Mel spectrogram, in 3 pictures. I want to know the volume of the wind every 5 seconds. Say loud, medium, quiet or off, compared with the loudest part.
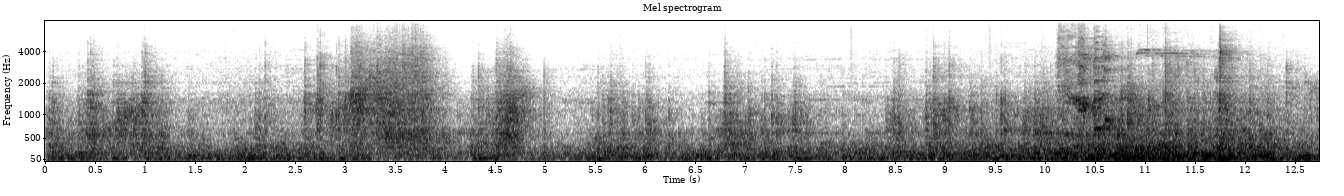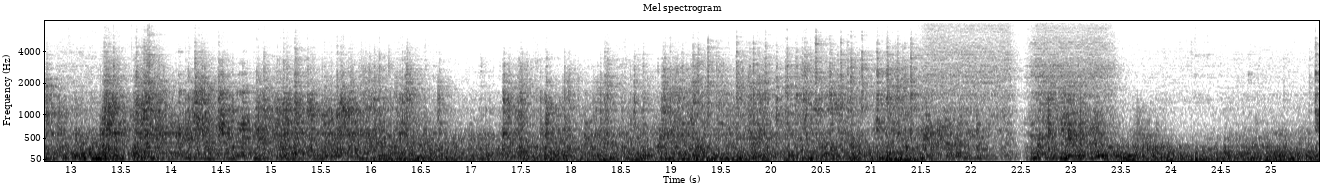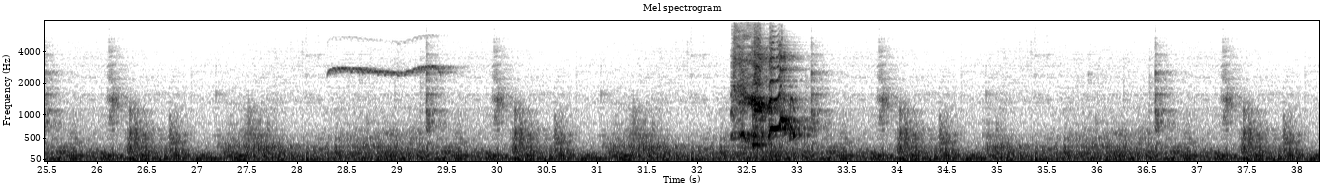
medium, medium, loud, medium, medium, medium, medium, medium.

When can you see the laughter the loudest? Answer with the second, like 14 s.
33 s.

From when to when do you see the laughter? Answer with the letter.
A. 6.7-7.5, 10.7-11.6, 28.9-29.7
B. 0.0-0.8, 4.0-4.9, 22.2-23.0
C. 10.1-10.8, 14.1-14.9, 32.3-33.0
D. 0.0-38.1
C.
